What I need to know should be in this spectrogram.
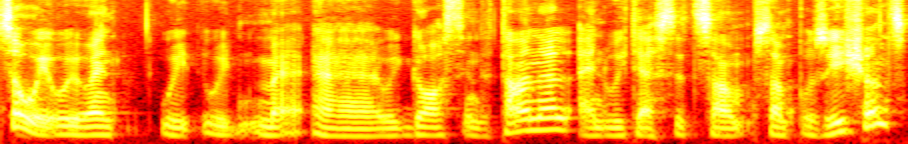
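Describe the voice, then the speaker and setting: A man speaks at a fairly quick pace with an Italian accent and ordinary pitch variation. The recording is very clean, with a silent background. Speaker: sports scientist. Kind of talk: interview conversation. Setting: studio. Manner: halting, hesitant with repeated words.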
